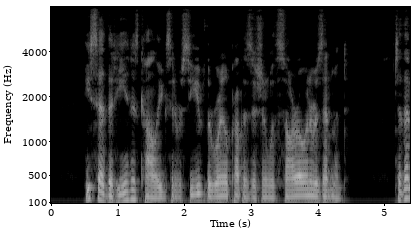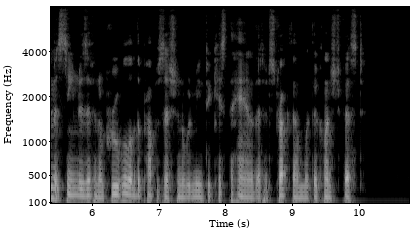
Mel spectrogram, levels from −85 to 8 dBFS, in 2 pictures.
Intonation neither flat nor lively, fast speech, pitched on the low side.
Yes: average, 4.1 semitones; fast, 230 wpm; very low, 95 Hz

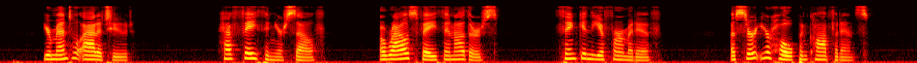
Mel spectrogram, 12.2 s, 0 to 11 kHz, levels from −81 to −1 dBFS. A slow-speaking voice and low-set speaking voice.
No: slow, 100 wpm; high, 205 Hz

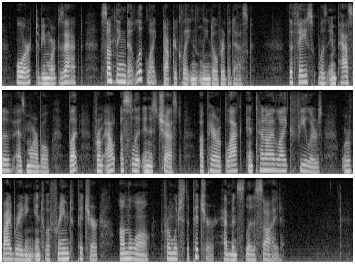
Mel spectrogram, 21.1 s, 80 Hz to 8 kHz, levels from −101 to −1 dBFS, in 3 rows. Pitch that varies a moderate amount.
Yes: average, 3.1 semitones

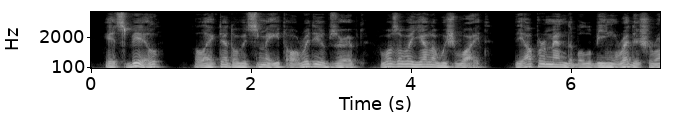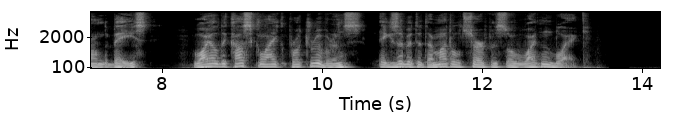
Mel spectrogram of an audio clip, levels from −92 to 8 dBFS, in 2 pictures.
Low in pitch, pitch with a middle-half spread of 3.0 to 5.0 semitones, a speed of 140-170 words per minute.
Yes: low, 105 Hz; average, 3.7 semitones; average, 150 wpm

